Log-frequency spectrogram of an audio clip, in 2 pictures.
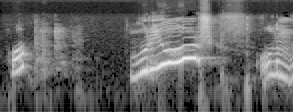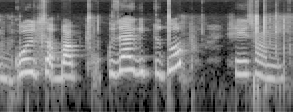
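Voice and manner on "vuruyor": high, loud cry of the shot; excited shout. Real, not acted. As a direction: yell as he shoots. Shot on goal.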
